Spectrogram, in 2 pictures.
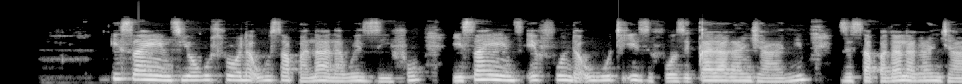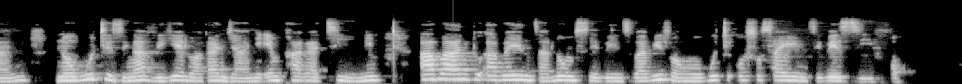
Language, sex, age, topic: North Ndebele, male, 36-49, health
